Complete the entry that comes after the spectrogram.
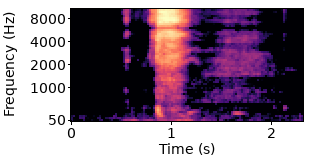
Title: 5/1 - moooore allergy sneezes!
